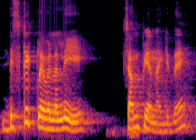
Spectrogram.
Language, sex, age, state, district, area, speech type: Kannada, male, 18-30, Karnataka, Tumkur, rural, spontaneous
